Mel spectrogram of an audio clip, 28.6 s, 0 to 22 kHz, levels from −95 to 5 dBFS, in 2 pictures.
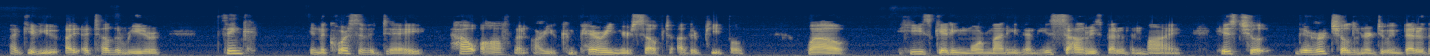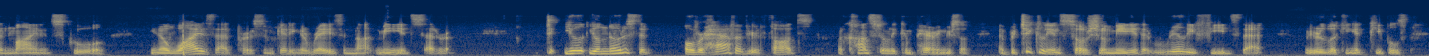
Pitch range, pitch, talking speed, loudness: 135-225 Hz, 195 Hz, 185 wpm, -19 LUFS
